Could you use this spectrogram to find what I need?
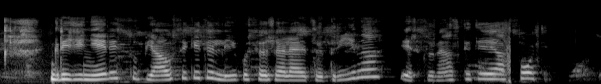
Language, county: Lithuanian, Vilnius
